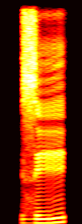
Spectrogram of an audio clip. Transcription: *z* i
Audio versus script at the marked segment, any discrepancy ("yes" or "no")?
no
